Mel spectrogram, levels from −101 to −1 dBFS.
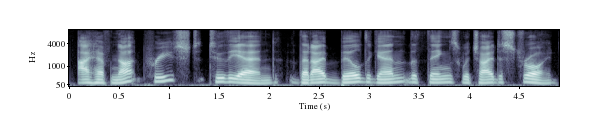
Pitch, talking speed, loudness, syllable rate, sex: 130 Hz, 195 wpm, -18 LUFS, 4.1 syllables/s, male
